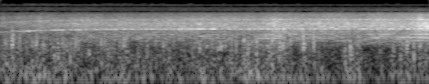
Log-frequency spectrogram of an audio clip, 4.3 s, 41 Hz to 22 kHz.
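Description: Jet engines of an easyJet Airbus A320-family airliner running at high power on the runway, their whine climbing in pitch in the first second and then holding steady. Underneath is a low, uneven rumble of gusty wind on the microphone.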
